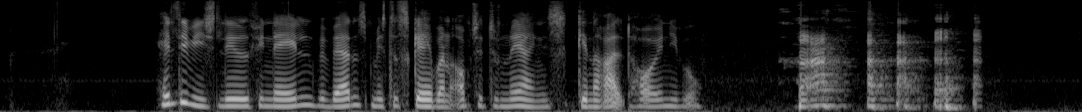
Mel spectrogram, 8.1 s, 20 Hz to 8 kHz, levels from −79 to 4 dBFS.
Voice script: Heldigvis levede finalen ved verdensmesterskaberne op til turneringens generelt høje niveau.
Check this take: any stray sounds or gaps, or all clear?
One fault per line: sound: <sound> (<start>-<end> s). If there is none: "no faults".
sound: laugh (5.8-7.4 s)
